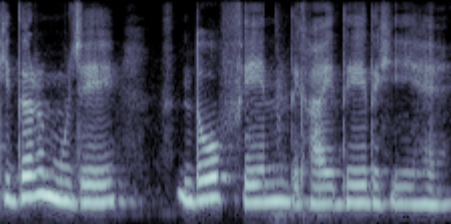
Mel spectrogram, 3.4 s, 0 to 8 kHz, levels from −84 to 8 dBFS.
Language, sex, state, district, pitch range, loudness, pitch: Hindi, female, Arunachal Pradesh, Lower Dibang Valley, 190-230 Hz, -16 LUFS, 200 Hz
